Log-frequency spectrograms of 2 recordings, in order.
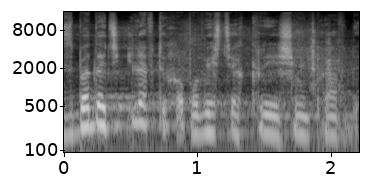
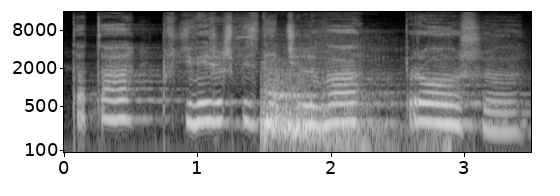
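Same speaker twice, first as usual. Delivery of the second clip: pleading little son; 7 semitones higher, 6 dB louder, slower than usual. A narrator's reading. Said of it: "synek szarpał mnie za nogawkę".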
